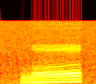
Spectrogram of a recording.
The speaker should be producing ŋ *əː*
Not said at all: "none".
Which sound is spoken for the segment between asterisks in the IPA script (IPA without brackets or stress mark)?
ɛː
